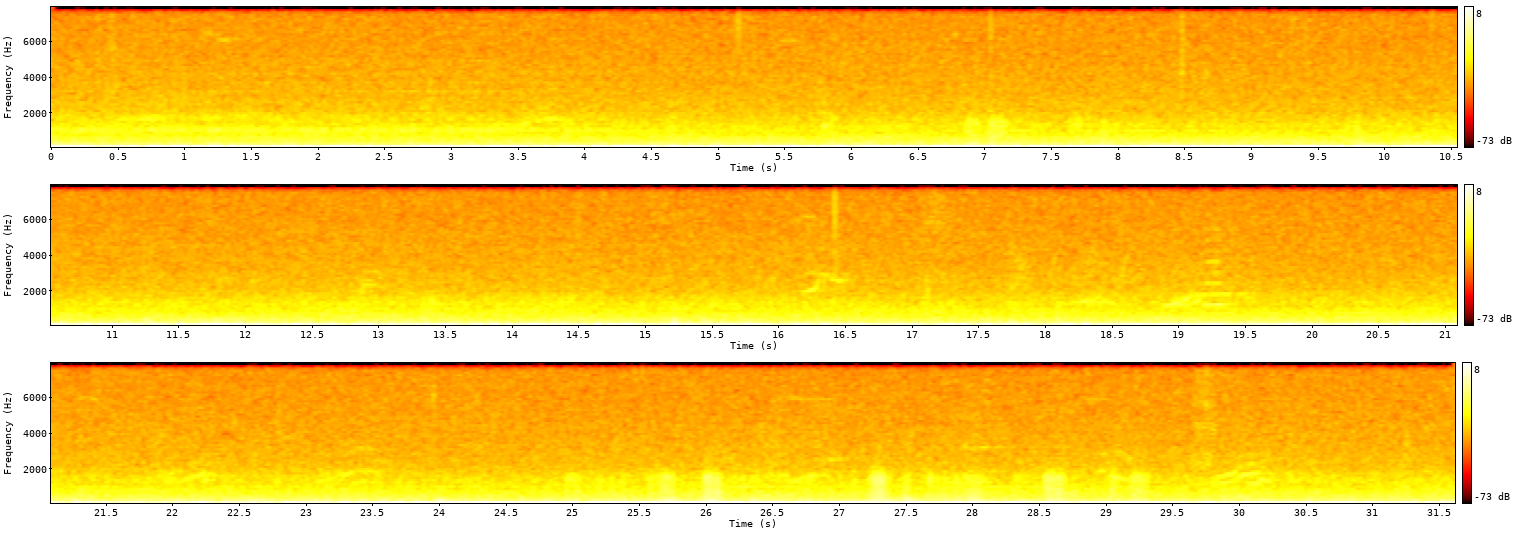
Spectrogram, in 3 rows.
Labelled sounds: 18.8	19.4	killer whale, southern resident, 1.1 to 4.2 kHz
29.7	30.2	killer whale, southern resident, 1.1 to 2.9 kHz

